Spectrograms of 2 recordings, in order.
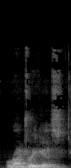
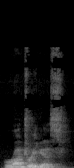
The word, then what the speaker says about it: Rodriguez: E nos Estados Unidos é pronunciado Rodriguez. Rodriguez. Mais tipo espanhol. Rodriguez.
